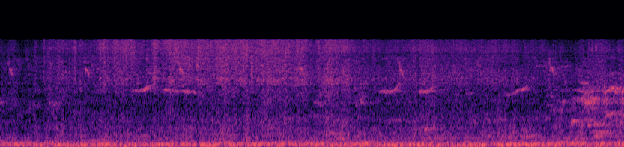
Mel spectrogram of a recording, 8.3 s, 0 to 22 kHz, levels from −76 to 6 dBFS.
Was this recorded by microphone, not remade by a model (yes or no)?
no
